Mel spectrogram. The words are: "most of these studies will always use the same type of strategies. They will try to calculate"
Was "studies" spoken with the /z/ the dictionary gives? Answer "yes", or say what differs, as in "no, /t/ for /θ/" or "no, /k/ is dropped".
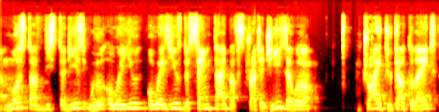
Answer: yes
